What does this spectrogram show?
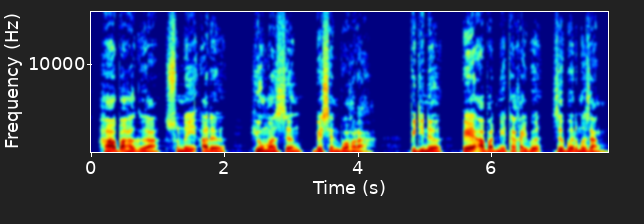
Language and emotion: Bodo, neutral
